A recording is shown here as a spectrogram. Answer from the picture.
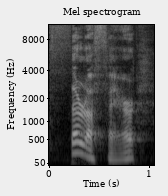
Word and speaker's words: thoroughfare: an important third affair i better spell that word t-h-o-r-o-u-g-h-f-a-r-e no relation from the spending to the to the pronunciation so a main road is an important thoroughfare a thoroughfare is just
